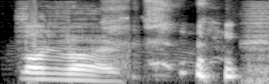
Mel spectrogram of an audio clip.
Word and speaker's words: Lonhro: I'm going to try and pronounce this right just once. Lonhro? Lonhro. Yeah, the second time you got it. Yeah. Lonhro. Okay, so Lonro.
